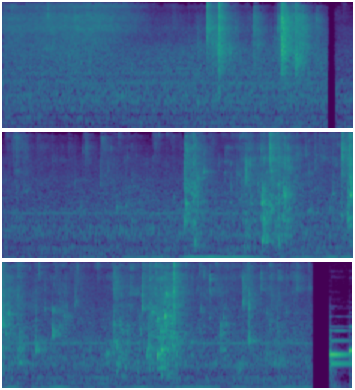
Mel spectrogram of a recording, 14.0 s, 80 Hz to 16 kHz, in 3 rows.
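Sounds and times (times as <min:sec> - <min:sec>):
water trickling and splashing: 0:02.7 - 0:13.5
steady low hum: 0:04.5 - 0:13.5.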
